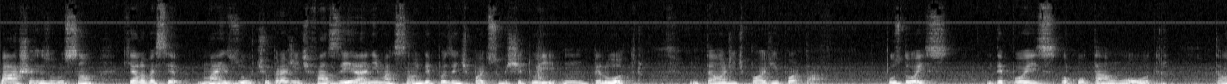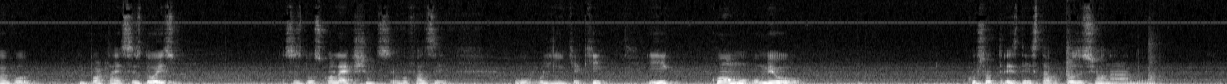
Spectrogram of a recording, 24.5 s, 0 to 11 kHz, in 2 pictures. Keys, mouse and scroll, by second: 7.5 click, 11.8 shift+click, 15.5 click, 18.2-21.1 middle drag, 22.4-23.7 ctrl+middle drag.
